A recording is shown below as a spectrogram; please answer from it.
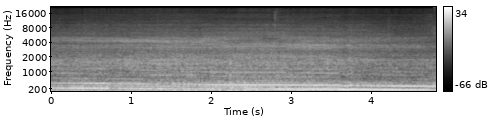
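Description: A Kawasaki 636 stunt bike rumbles close and loud with a steady engine hum, its pitch easing slowly downward and then holding, with no talk.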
